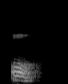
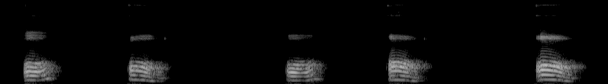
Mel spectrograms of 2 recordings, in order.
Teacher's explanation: el sonido suena como un poquito más hueco verdad porque se abre más la boca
